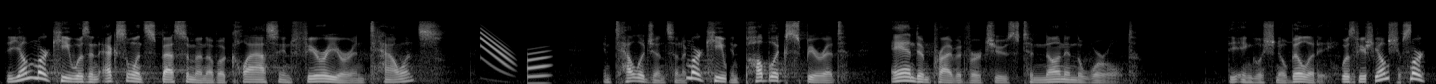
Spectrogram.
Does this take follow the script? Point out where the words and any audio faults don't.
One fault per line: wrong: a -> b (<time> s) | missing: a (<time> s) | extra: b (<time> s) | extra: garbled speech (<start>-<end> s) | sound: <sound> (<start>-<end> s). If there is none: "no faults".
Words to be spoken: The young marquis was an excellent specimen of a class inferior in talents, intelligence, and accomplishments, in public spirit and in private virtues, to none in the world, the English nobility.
sound: chirp (4.8-5.5 s)
wrong: accomplishments -> marquis (6.9 s)
extra: garbled speech (13.4-14.3 s)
